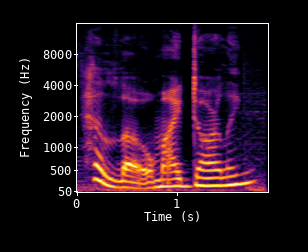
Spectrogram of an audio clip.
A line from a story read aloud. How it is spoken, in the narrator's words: Asmodeus purred from the shadows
